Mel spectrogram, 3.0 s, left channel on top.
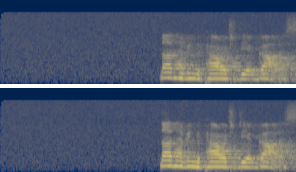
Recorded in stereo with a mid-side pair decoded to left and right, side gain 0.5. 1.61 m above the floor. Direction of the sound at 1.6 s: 40° right.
